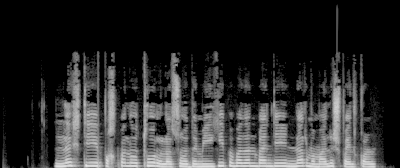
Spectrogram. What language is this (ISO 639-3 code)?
pus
